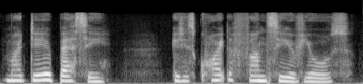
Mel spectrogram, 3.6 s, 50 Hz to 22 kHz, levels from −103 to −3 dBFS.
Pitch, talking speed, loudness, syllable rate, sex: 220 Hz, 165 wpm, -19 LUFS, 4.6 syllables/s, female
